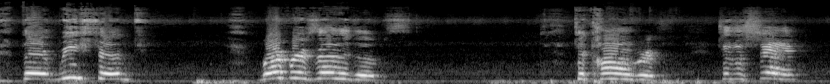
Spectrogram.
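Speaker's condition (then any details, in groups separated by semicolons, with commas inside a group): Cerebral palsy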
